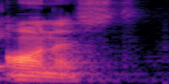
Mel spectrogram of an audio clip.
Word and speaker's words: honest: But I don't say a honest. I say Mike is an honest person. You know why? Because H is silent and the sound or the pronunciation starts with an O.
